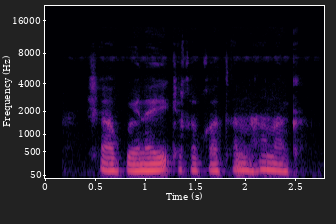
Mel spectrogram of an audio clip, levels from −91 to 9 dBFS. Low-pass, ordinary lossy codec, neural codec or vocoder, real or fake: 14.4 kHz; none; vocoder, 48 kHz, 128 mel bands, Vocos; fake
